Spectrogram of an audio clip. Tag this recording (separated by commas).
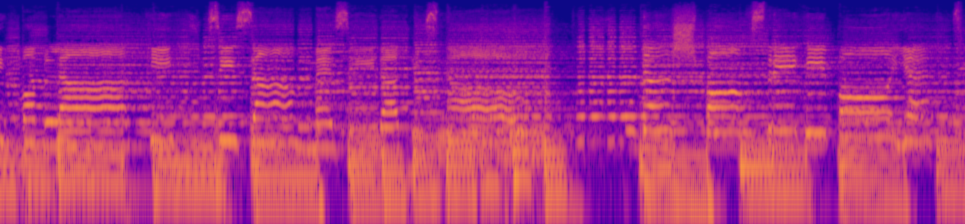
Music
